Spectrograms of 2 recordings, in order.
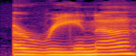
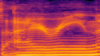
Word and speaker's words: Irena: Like arena you play football in, but a person's name spelled the same way, like Irena. Oh, is it Irena? I guess. Is it not Irena? I don't think it would be Arena. It would be Irena.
